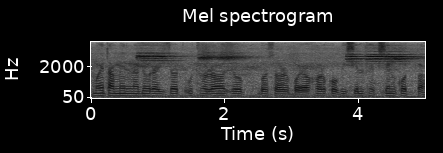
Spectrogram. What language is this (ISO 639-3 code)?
asm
